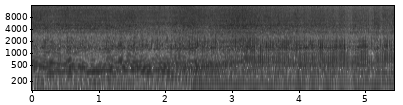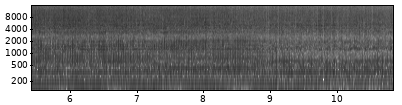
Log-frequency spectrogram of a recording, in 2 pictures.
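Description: P&M Quik flexwing microlight's engine and propeller opening up to take-off power. The pitch rises over the first two to three seconds and then holds steady through the take-off roll.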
